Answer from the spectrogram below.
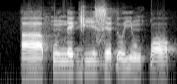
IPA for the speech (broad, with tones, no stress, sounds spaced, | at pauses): aː˨ f ũ˦ n e˦ ɡ iː˦ z ɪ˨ ɗ ʊ˨ j ũ˨ k͡p ɔ˨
